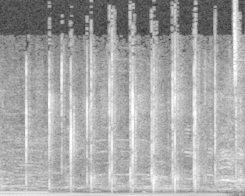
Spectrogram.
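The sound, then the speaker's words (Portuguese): Audience applause for a man who has just sung with a band: a steady run of sharp claps, fairly even in rhythm, over a sustained low musical drone that fades out at the end. “Palmas pro rapaz, banda.”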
